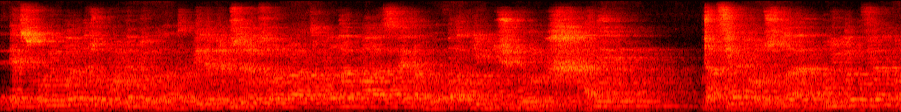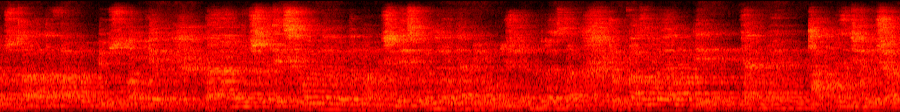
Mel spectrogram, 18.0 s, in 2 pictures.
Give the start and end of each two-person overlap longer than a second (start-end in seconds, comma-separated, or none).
none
